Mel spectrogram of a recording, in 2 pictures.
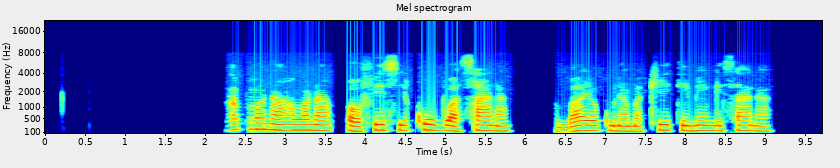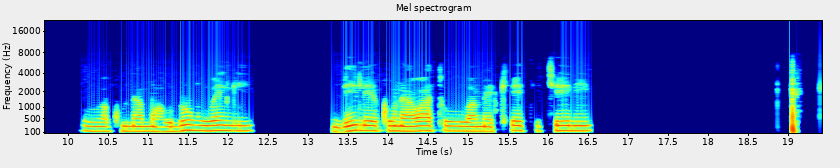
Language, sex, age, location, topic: Swahili, male, 18-24, Wajir, government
